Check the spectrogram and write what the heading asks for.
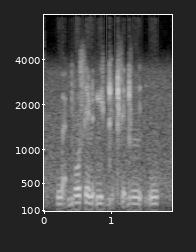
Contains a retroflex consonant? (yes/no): yes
